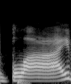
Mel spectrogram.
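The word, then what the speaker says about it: Bligh: candies i guess but she said she was a bly but her name was spelled b-l-i-g-h it wasn't spelled like them but candy's she's not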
